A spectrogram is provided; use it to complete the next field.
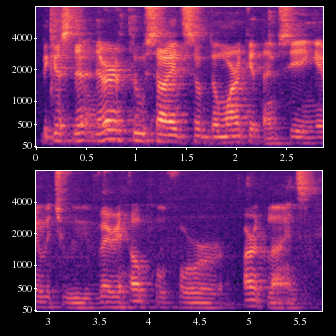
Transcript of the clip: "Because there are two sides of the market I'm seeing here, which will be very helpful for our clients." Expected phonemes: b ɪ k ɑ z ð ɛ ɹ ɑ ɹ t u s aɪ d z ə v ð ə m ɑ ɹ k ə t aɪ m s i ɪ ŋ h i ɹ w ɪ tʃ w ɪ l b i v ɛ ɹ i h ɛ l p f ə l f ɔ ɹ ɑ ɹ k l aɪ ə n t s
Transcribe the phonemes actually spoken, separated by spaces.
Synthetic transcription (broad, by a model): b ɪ k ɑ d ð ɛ ɹ ɑ ɹ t u s aɪ d s ə v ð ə m ɑ ɹ k ə t aɪ m s i ɪ ŋ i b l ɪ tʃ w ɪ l b i v ɛ ɹ i h ɛ l p f ə l f ɔ ɹ ɑ ɹ k l aɪ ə n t s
